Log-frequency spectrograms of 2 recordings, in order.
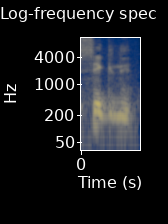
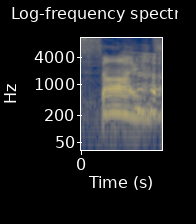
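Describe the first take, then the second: First: The g sound is pronounced in the word. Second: The g sound is silent in the word. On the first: The speaker calls it wrong. "You don't say sign" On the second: The speaker calls it right. "even though it has G, it's silent"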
